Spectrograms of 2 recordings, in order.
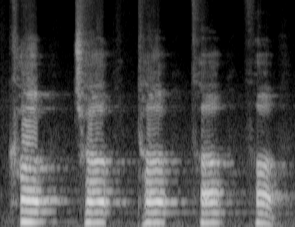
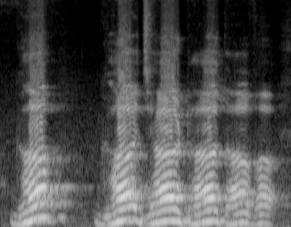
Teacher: ठिकाणी लक्षात घ्यायचं आपल्याला ज्या ज्या व्यंजनामध्ये ह चा उच्चार होतो ज्या ज्या व्यंजनाच्या शेवटी ह चा उच्चार होतो त्यांना काय म्हणतात महाप्राण म्हणतात · आता महाप्राण आणि अल्पप्राण कसे लक्षात ठेवायचे, लक्षात घ्या. ज्याच्या शेवटी हचा उच्चार होतो त्यांना महाप्राण म्हणायचं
